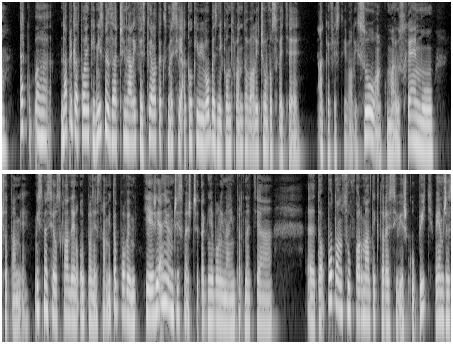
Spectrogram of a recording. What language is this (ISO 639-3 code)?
slk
